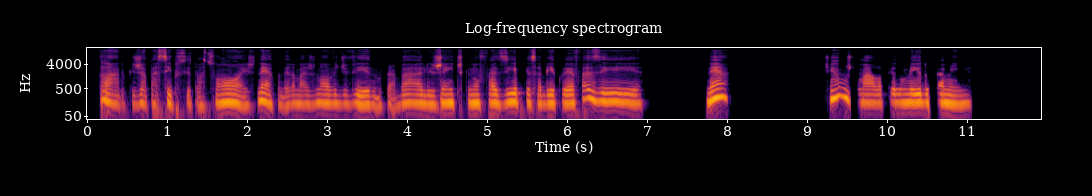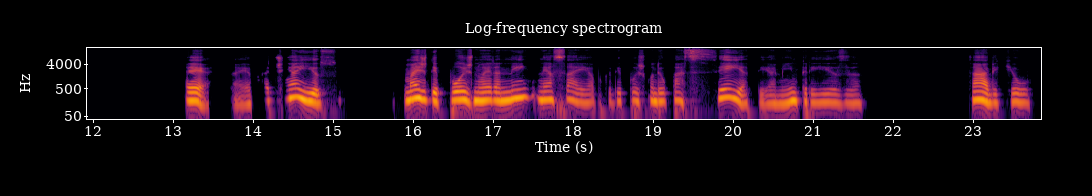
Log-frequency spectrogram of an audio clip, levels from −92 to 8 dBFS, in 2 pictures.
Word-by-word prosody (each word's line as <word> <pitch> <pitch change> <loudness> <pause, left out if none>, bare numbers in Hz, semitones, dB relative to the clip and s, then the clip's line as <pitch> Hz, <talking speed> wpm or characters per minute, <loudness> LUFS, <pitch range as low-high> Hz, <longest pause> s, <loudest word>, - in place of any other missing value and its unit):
Claro 160 -9 -2
que 140 - -20
já 155 0 -7
passei 150 0 -3
por - - -19
situações, 140 +1 -2
né, 180 -4 +2
quando 135 -2 -15
era 140 +4 -9
mais 145 0 -9
nova, 155 -1 -4
de 150 0 -10
ver 140 -2 -1
no 120 -2 -9
trabalho 150 +5 -4
gente 160 +1 +3
que - - -18
não 155 0 +2
fazia, 155 +3 +1
porque 160 -2 -7
sabia 150 0 -1
que 155 - -16
eu 150 - +2
ia 155 - +2
fazer, 175 -6 0 0.8
né? 235 +6 +6 1.2
Tinha 225 +3 +5
uns 250 -5 +3
mala 155 -1 -4
pelo 160 0 -5
meio 160 0 +4
do 155 -1 -2
caminho. 150 -2 -1 2.1
É, 180 -9 +4 0.3
na - - -17
época 145 +6 -14
tinha 230 +7 0
isso. 175 -8 +4 0.8
Mas, 210 +2 +6
depois, 190 +1 +3
não 185 0 +6
era 190 -1 +2
nem 230 +7 +4
nessa 200 0 -1
época, 160 0 -12
depois, 175 +2 -11
quando 180 -4 -3
eu 175 - -3
passei 200 +4 -2
a 145 - -8
ter 145 - -13
a 150 - -8
minha 150 +5 -2
empresa 160 -4 -5 1.4
sabe, 180 -6 +3
que 165 +2 -12
eu 160 -2 -7
160 Hz, 145 wpm, -23 LUFS, 150-185 Hz, 2.1 s, né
